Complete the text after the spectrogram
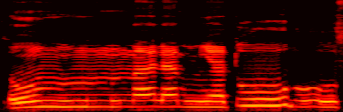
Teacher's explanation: ثم سا کو نرمی سے پڑھیں گے اور ثم کی میم پہ غنہ کریں گے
